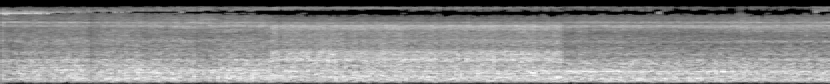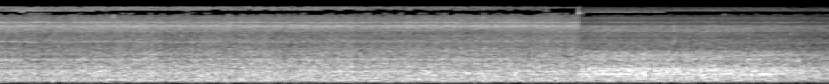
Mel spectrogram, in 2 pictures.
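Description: Jet airliner's engines running on the ground, a loud steady rushing noise. Its tone shifts abruptly about three seconds in, near six seconds, and again near the end.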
